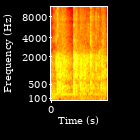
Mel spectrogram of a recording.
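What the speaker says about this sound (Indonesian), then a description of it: "Yang diberkati berikan tepuk tangan paling dahsyat buat Tuhan Yesus, saudara" Church congregation applauding in praise during a worship service, a dense wash of clapping hands that surges again after a brief dip, steady and fairly close throughout the second.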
